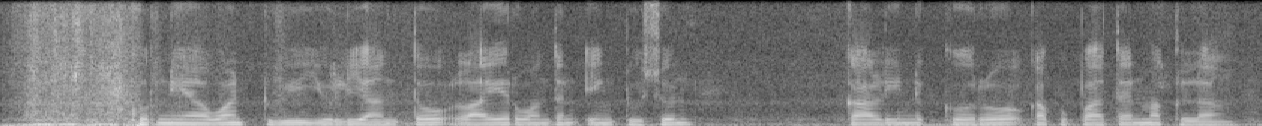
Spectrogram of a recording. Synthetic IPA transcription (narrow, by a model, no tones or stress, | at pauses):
kurniawand̪̥ṳwijuliant̪olaɪrwɔnt̪ənɪŋd̪̥ṳsʊn | kalinəɡ̥ɔ̤ɾɔkab̥ṳpat̪ɛnmaɡ̥əlaŋ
